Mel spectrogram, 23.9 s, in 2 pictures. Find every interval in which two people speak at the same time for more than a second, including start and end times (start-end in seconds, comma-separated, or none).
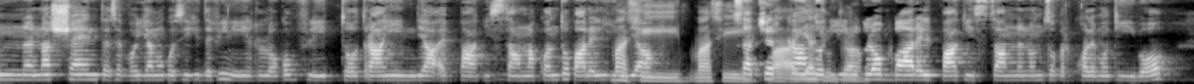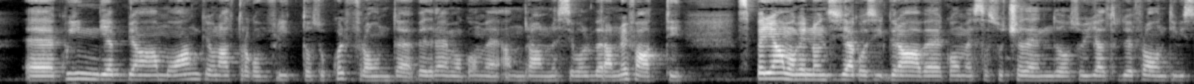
7.3-8.7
